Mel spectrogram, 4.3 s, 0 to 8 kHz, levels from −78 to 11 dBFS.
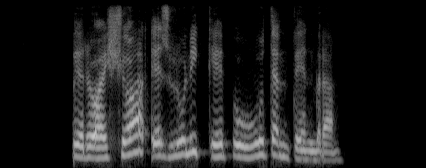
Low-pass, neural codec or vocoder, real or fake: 7.2 kHz; codec, 24 kHz, 1.5 kbps, HILCodec; fake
